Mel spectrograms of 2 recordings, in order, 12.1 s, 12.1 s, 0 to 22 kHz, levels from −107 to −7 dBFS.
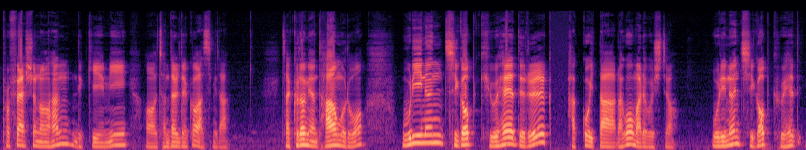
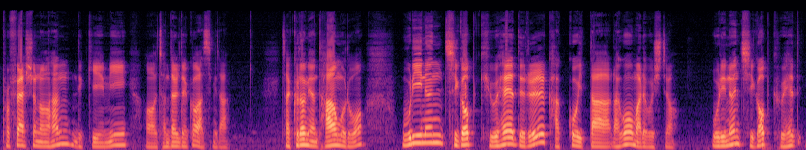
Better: second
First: audio freezing; at 8.5 s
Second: none

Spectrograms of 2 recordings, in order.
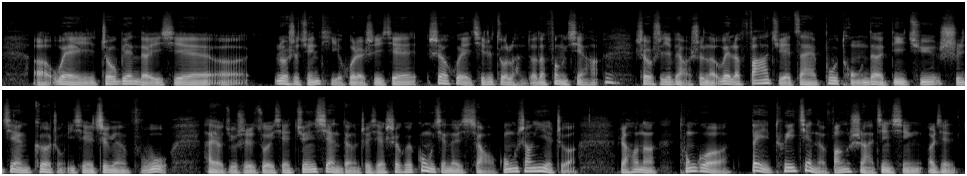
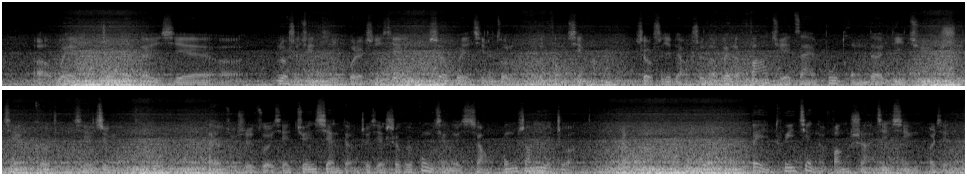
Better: first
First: none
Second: wind noise on the microphone; heavy; 3 dB above the speech

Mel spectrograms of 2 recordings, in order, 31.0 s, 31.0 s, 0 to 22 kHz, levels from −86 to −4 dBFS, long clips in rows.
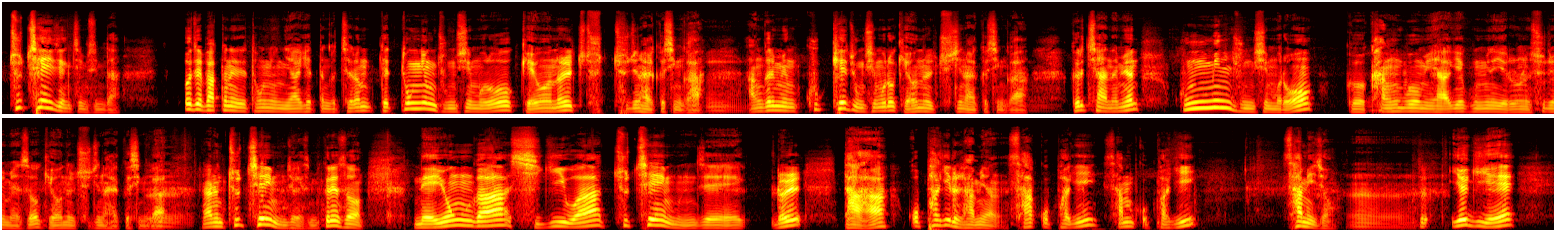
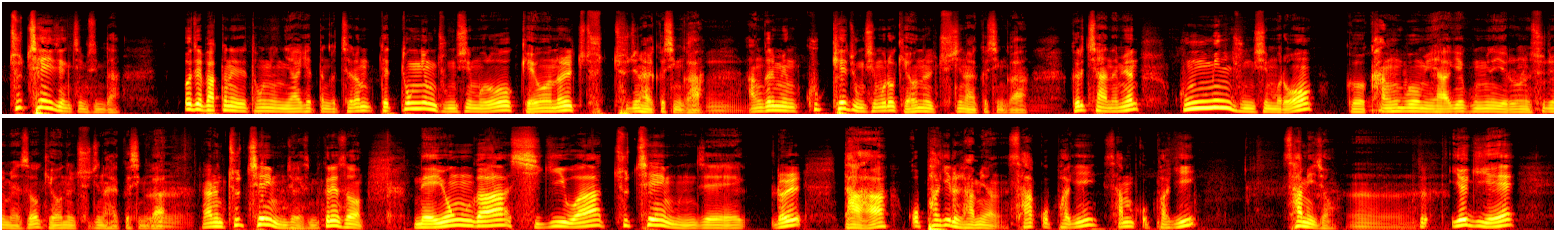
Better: second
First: thin; somewhat; fading below 1 kHz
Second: none

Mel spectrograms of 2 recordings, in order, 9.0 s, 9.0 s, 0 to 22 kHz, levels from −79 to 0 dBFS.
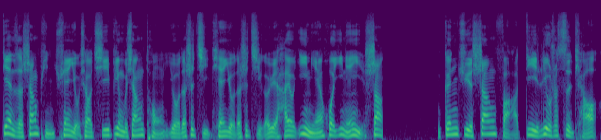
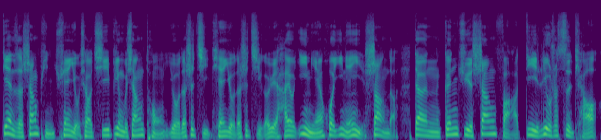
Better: second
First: audio cutting out; at 5.5 s for 1 s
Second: none

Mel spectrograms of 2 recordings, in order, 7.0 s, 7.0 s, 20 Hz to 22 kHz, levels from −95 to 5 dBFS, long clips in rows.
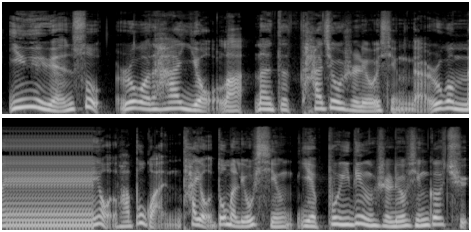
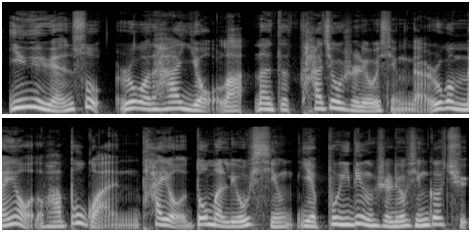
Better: second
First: audio freezing; at 3.5 s for 0.5 s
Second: none

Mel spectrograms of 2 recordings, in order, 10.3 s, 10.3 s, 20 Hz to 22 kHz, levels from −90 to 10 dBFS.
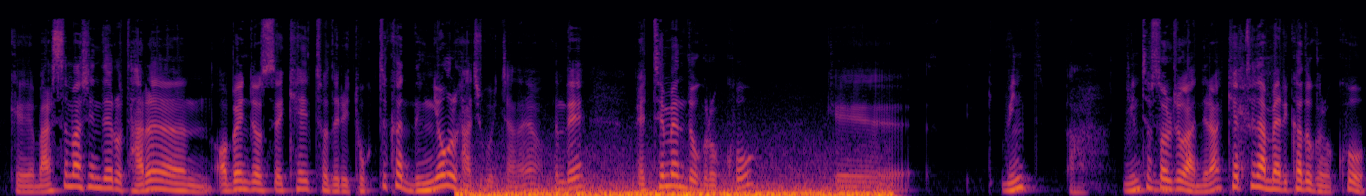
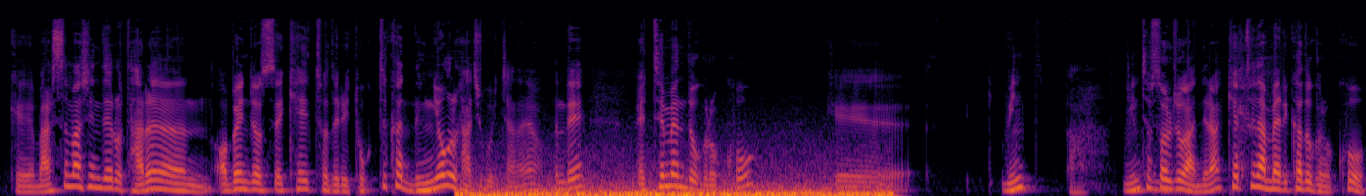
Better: neither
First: low rumble; noticeable; from 3.5 to 6.5 s; 10 dB below the speech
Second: low rumble; noticeable; from 3.5 to 6.5 s; 10 dB below the speech

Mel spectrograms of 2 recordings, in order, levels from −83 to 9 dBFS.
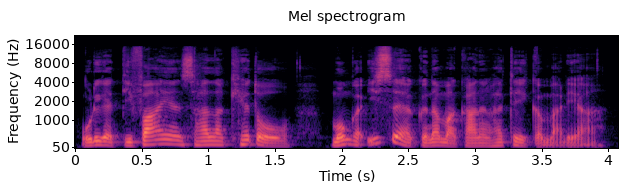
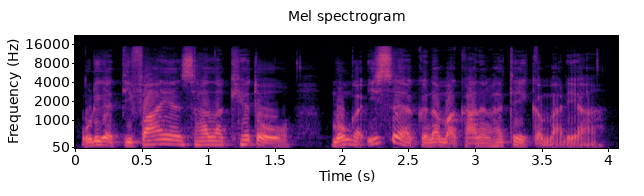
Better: first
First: none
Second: distortion; slight; 10 dB below the speech

